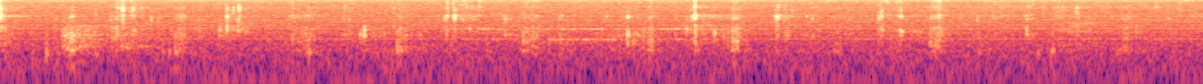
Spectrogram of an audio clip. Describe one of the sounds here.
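Fingers squelch through shredded papaya salad close to a microphone.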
